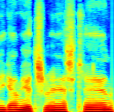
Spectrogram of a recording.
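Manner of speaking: put-on words drawn out in an old grandmother voice.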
